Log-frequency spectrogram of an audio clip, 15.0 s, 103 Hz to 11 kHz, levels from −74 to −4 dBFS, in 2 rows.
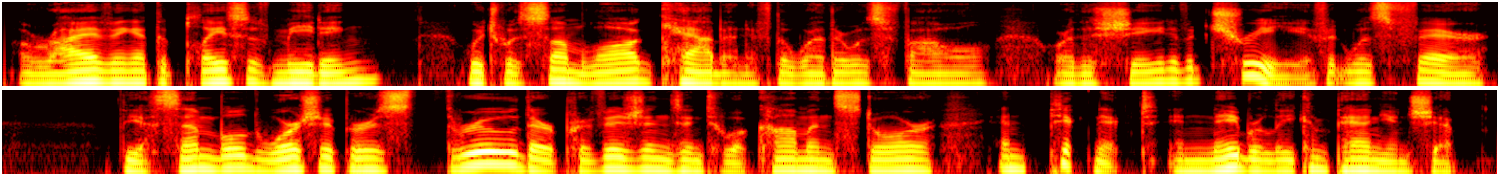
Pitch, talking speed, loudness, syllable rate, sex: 115 Hz, 165 wpm, -19 LUFS, 4.9 syllables/s, male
